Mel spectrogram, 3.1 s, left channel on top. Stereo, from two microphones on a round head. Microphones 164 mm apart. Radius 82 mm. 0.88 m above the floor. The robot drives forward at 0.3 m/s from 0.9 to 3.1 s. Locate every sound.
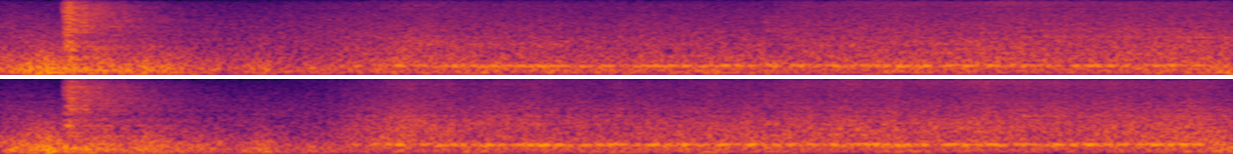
0.1 s crushing: 55° left (ahead or behind), 1.4 m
